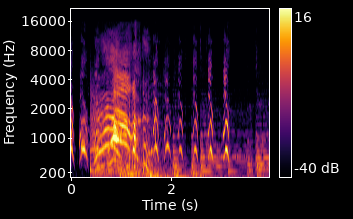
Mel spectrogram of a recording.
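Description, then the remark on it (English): A dog named Steve barks repeatedly, a rapid series of sharp, yappy barks in an uneven rhythm, with a brief whining yelp near the start. “Where's your dog? What? Oh, that's Steve. He likes to bark.”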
